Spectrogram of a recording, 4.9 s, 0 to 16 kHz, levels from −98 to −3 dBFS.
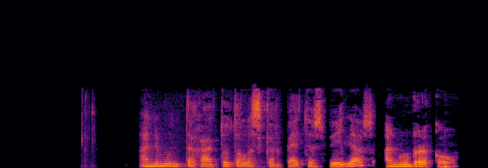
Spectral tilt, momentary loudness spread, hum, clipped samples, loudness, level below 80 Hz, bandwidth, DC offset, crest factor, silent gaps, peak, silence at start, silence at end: -4.5 dB/octave; 7 LU; none; under 0.1%; -30 LUFS; -72 dBFS; 8 kHz; under 0.1%; 20 dB; 3.77-3.84 s; -12 dBFS; 1.4 s; 0.3 s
